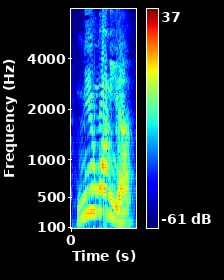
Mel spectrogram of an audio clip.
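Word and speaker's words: pneumonia: শব্দ থাকে ঠিক আছে যেমন নিউমোনিয়া বানানটার পি টা অনেক ক্ষেত্রে উচ্চারণ হয় না এই যে উচ্চারণ হয়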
